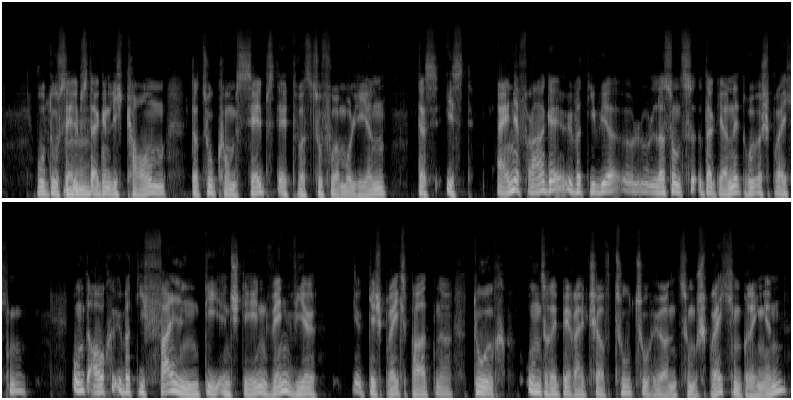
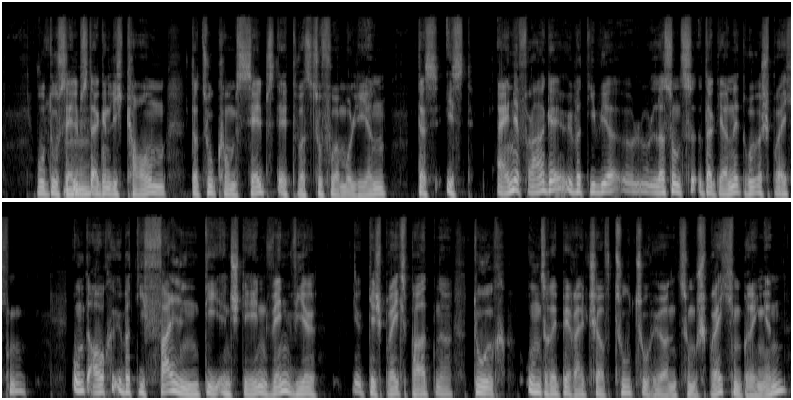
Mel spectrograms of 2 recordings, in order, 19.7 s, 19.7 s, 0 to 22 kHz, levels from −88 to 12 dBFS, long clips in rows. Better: second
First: muffled; slightly; fading above 2.5 kHz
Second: none

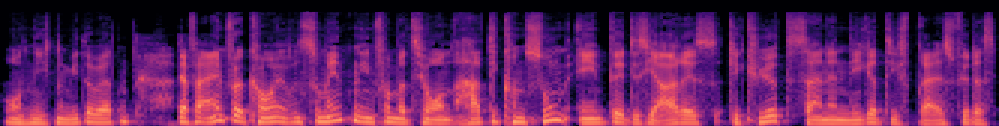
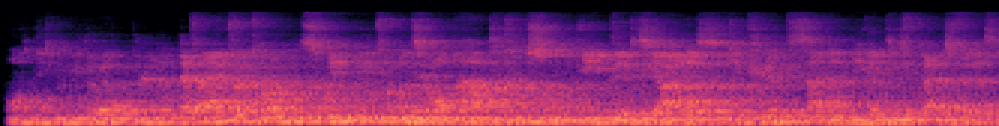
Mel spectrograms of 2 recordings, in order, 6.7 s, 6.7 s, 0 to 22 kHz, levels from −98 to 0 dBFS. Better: first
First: none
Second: off-mic speech; far // room echo; strong; dies away in 3 s

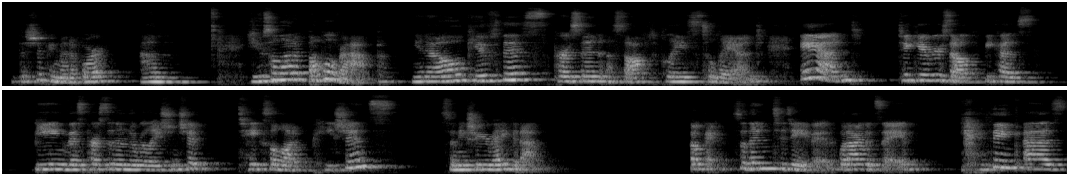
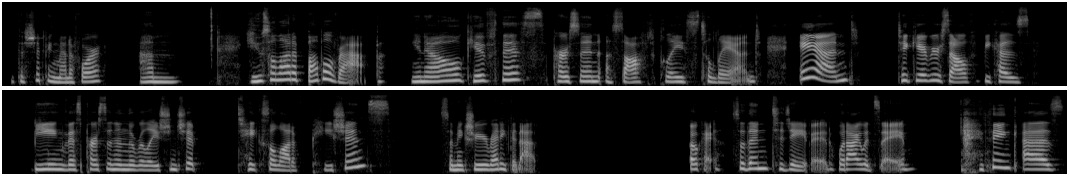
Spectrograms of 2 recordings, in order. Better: second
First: off-mic speech; far // room echo; noticeable; dies away in 0.5 s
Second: none

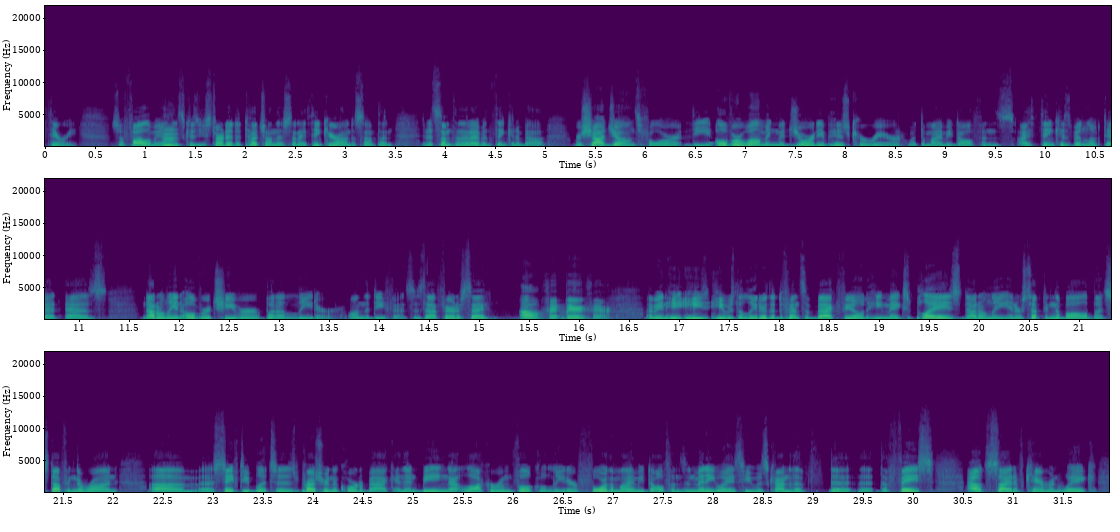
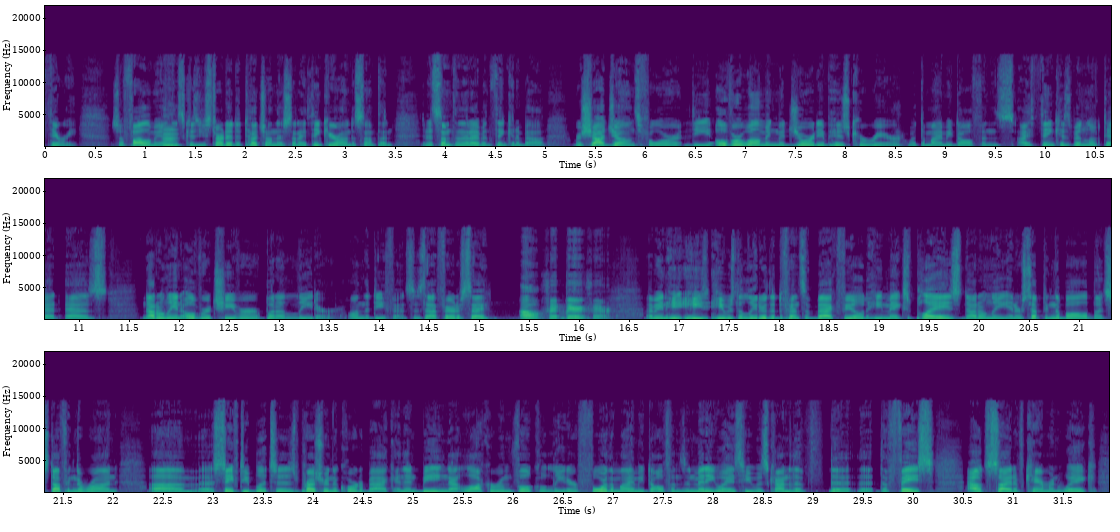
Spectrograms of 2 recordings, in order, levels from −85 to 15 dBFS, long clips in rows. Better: second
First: muffled; slightly; fading above 2.5 kHz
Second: none

